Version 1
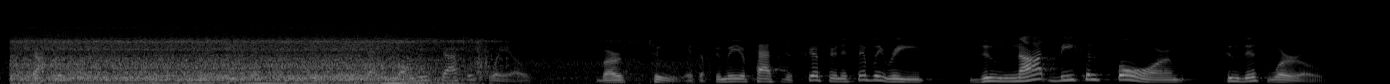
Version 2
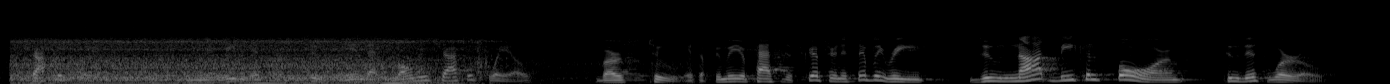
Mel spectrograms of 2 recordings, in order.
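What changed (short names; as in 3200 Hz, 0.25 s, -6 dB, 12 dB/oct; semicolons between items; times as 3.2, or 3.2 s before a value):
speech: send +8.0 dB; background -4.5 dB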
